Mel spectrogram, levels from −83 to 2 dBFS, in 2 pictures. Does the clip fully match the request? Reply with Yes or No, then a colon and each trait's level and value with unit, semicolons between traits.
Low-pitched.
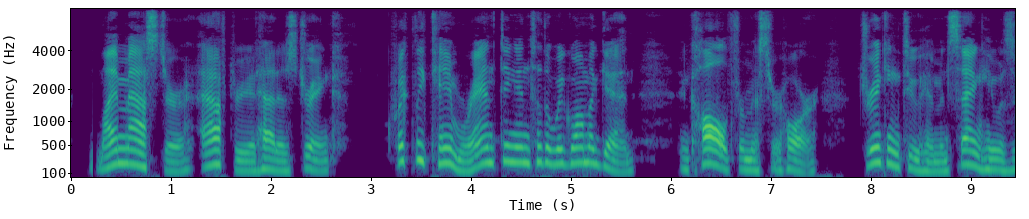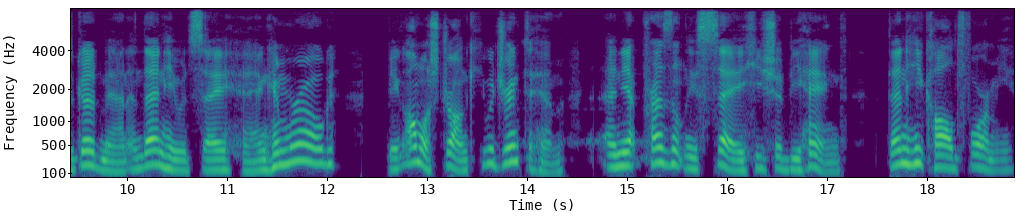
No: medium, 165 Hz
